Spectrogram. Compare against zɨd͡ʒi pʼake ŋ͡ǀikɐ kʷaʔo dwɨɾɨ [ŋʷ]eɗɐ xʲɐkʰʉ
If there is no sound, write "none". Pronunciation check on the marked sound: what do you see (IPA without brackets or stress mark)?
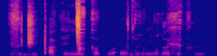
ŋʷ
